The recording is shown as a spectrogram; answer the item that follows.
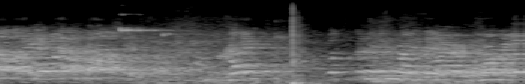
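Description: Crowd voices and chatter in a gymnasium, with one basketball bounce on the hardwood floor about halfway through. A brief high squeak comes about a second in.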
